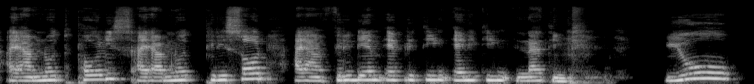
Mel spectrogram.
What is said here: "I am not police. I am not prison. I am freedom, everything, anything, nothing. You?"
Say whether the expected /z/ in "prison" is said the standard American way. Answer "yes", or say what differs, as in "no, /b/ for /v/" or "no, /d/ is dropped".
no, /s/ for /z/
